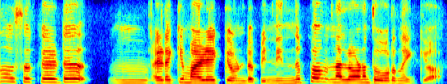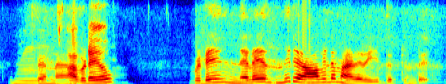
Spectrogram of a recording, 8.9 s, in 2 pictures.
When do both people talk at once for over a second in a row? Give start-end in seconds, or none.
none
